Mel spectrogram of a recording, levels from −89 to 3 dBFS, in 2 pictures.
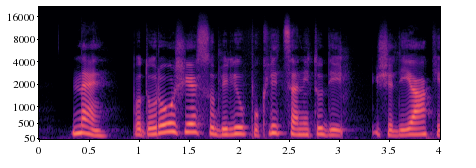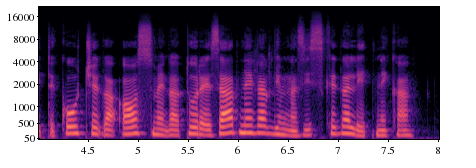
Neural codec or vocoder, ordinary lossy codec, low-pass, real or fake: autoencoder, 48 kHz, 32 numbers a frame, DAC-VAE, trained on Japanese speech; none; 19.8 kHz; fake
